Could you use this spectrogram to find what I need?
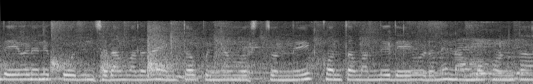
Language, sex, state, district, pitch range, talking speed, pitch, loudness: Telugu, female, Telangana, Nalgonda, 210-230 Hz, 110 wpm, 220 Hz, -14 LUFS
